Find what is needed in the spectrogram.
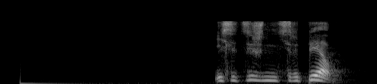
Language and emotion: Russian, angry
